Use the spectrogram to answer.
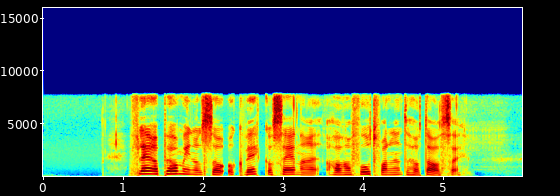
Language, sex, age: Swedish, female, 24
